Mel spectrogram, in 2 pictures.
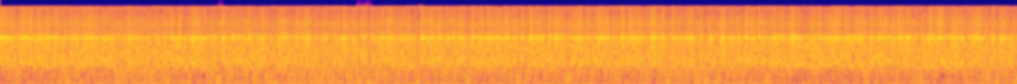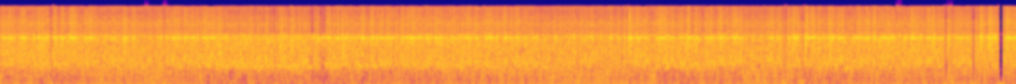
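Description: Steady, loud running noise of a moving car heard from inside the cabin: engine and road rumble, with a thin, high, steady whine on top.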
